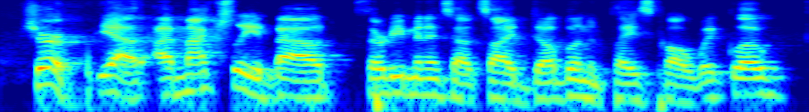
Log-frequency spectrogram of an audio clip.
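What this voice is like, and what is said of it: Irish accent. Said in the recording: “if people didn't detect your accent or the fact that you mentioned Ireland”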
